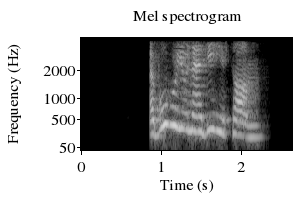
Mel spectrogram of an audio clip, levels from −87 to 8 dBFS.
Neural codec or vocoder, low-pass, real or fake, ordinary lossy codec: none; 3.6 kHz; real; AAC, 16 kbps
